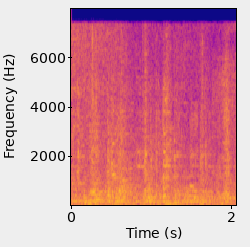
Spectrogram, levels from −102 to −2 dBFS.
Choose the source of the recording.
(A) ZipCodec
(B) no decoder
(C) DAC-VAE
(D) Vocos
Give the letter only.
B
